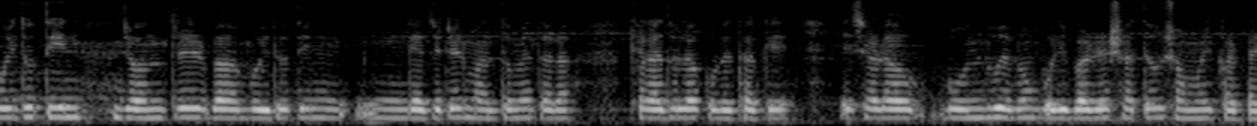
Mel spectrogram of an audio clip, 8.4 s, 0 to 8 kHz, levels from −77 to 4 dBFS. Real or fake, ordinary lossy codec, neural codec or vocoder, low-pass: real; none; none; none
